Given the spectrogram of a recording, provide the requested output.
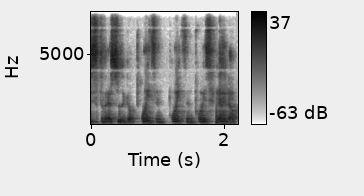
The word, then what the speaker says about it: Poisson: I know if you want, you could be like that guy from 2 semesters ago, Poisson. I know, Poisson. I hate it when people mispronounce basic French words, the same kind of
